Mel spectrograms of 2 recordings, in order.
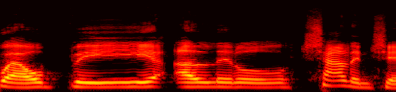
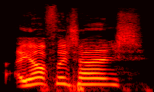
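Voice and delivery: higher, livelier challenge to the crowd; more enthusiastic; 8 semitones higher, much faster than usual. Shown as a demonstration. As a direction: push them to get fired up. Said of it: "a bit more enthusiasm is called for".

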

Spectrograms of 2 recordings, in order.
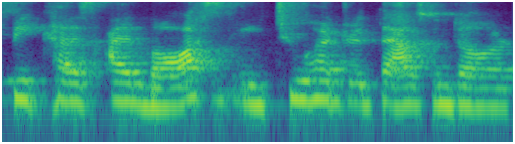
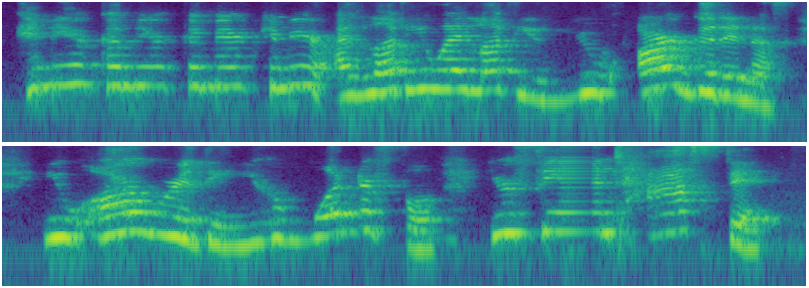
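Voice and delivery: tender; 6 semitones higher than usual. Pretend. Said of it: "frequency that says".

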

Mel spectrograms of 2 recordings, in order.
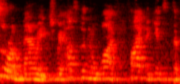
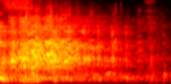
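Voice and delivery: long breathy laugh; 13 dB louder than usual. Real, not acted. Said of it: "Lord Jesus".

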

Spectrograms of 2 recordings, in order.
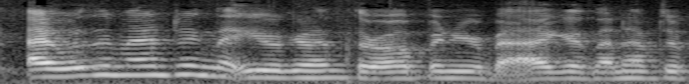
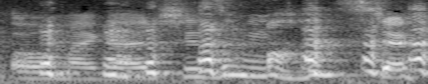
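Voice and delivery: scared quote through laughter; mock horror with a laugh; 5 semitones higher, 5 dB louder than usual. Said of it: "He was like".

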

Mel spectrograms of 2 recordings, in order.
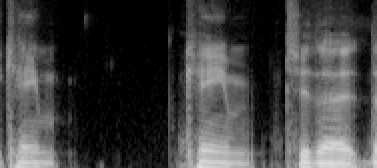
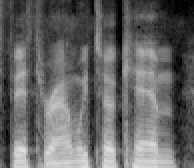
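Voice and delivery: ordinary talk

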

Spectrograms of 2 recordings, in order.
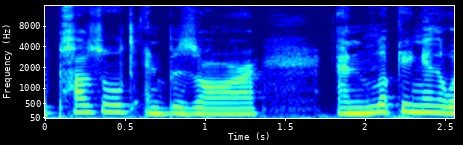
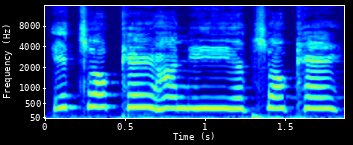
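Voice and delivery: put-on high, sweet little old lady, much higher; 11 semitones higher, 4 dB louder than usual. Babushka lady soothing the apologetic narrator, high sweet voice. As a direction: coo it like a kindly babushka.

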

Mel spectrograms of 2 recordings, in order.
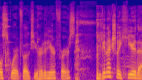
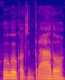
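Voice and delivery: clumsy Spanish accent reading a label; hammed-up Spanish accent, slowed on carbonatada; bad Spanish accent. Shown as a demonstration. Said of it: "that was the worst Spanish accent ever".

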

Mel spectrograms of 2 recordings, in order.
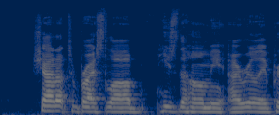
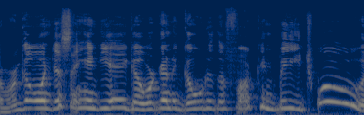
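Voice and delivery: excited tourist; 8 semitones higher, 4 dB louder than usual. Retold or imitated. Mocking summer tourists.

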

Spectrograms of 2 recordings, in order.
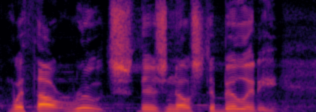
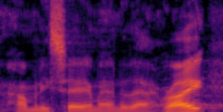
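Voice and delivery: normal talking voice

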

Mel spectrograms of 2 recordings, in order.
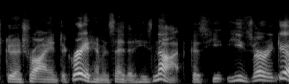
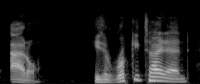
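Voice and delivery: usual speaking voice

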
